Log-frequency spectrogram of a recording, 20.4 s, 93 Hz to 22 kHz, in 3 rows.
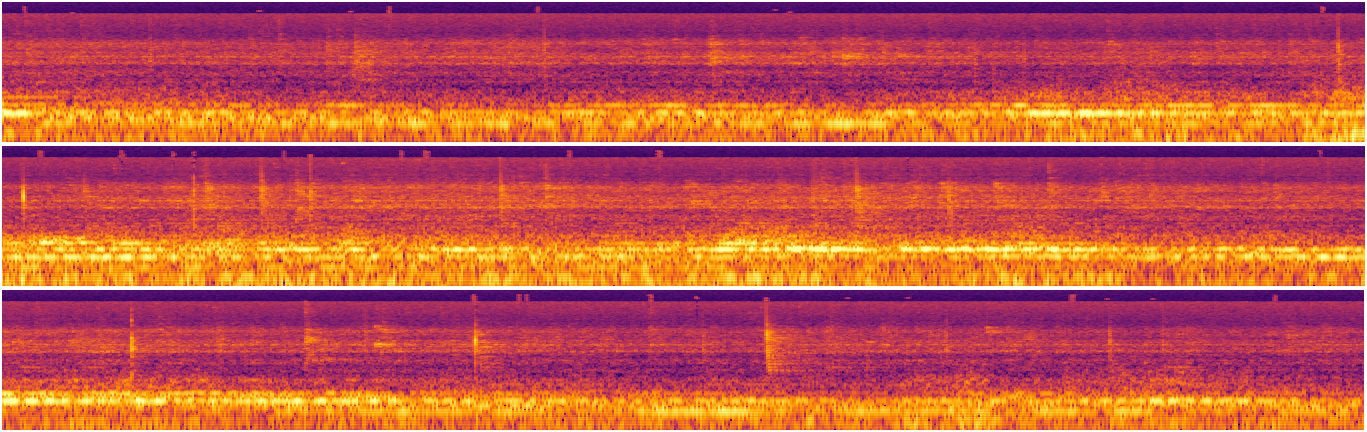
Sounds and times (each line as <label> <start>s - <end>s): wind 0.0s - 20.4s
